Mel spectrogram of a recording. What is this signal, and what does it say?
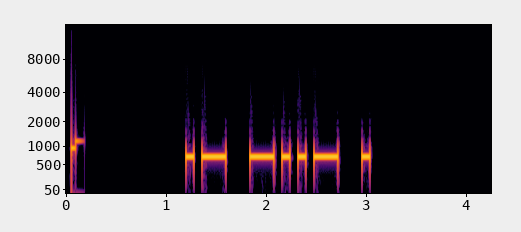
Morse code, heard as a keyed tone, about 15 wpm, 700 Hz. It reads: AXE
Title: USA Call Sign Postfixes - 3 Letters 15wpm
